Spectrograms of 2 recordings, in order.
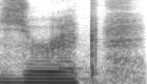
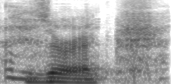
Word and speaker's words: Zurek: Angel Co / zurich zu r EK like the city pronounced like the city spell slightly yes zurich and yeah thank you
